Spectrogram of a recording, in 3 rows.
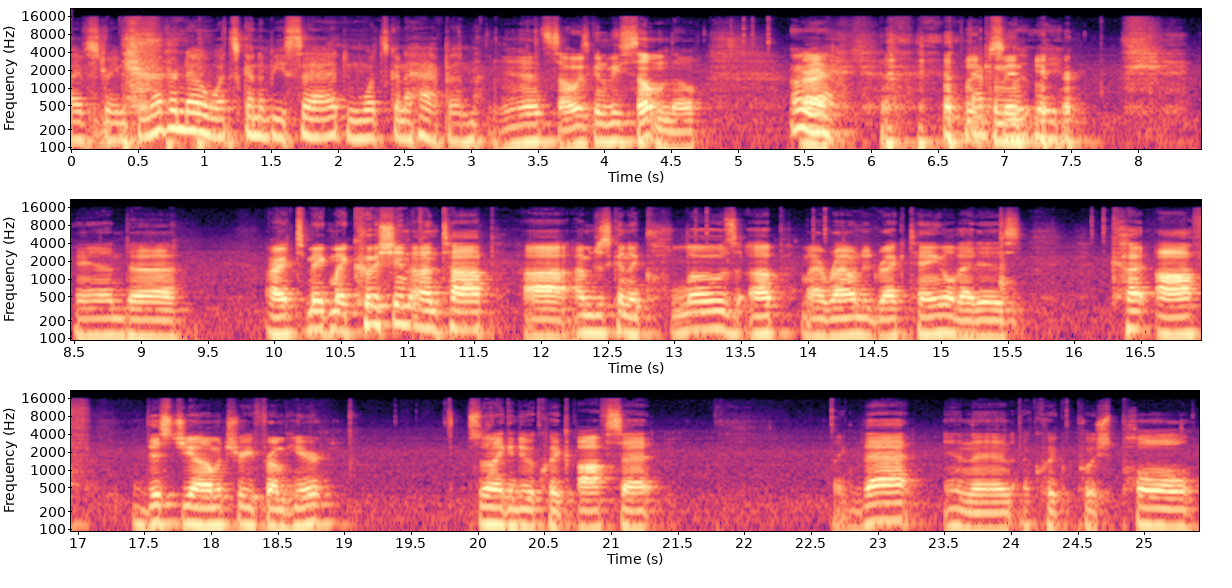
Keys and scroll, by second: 12.2 l, 20.0 f, 24.2 p.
